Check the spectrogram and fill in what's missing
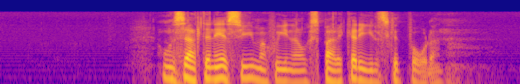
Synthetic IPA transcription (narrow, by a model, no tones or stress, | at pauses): hʊnsat̪ʰːəneːɾʂyːmaɧiːnənɔkspaɾkad̪əɪlskət̪̚pʰɔ̰d̪ɛ̰n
